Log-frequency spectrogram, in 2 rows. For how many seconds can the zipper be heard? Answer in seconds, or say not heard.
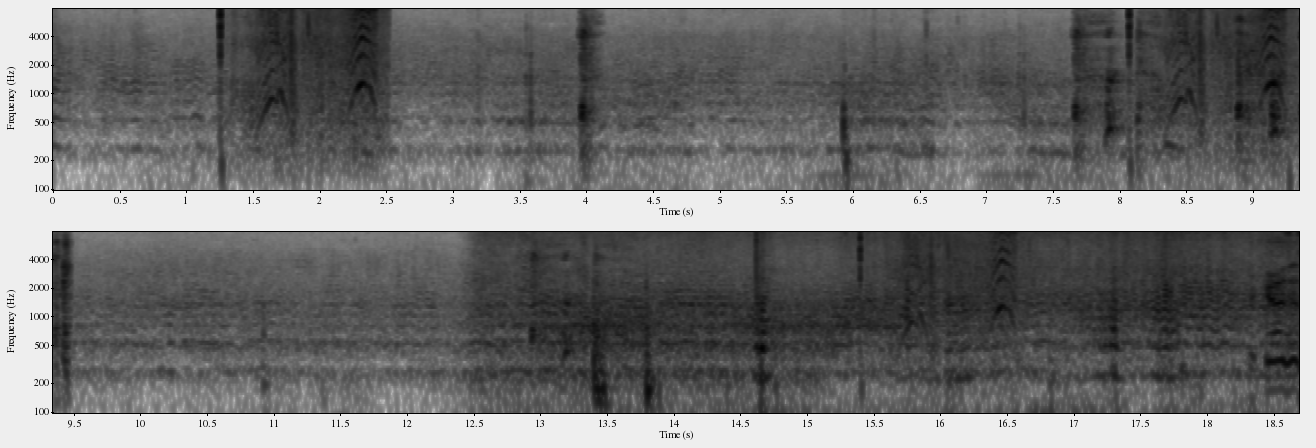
4 s.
